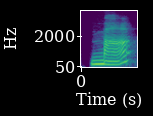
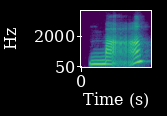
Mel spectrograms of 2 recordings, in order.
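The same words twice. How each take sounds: First: The pitch rises, and the syllable is shorter. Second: The pitch falls and then rises again. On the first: "a bit rising, shorter" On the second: "falling and rising"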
